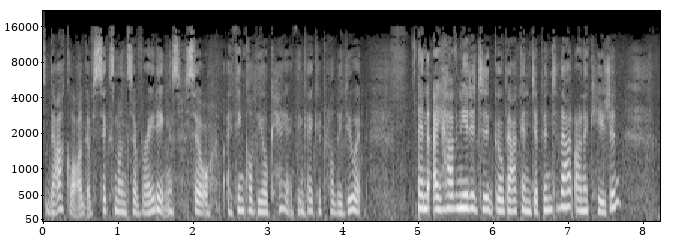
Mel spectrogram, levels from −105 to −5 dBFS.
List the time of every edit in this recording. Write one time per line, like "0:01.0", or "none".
0:04.9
